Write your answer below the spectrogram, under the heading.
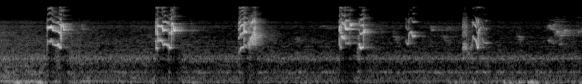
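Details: Young lovebird singing diligently as a lure to get other lovebirds singing; shrill, scratchy chirp bursts spaced about a second apart, some doubled, against a quiet background with a faint steady hum.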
